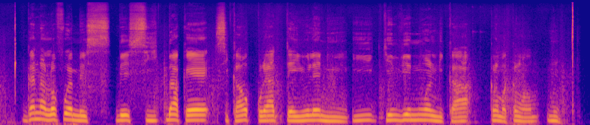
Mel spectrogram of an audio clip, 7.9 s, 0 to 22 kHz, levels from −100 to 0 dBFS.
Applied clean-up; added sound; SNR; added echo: neural mask model RNNoise.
